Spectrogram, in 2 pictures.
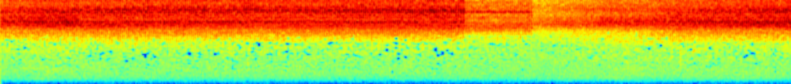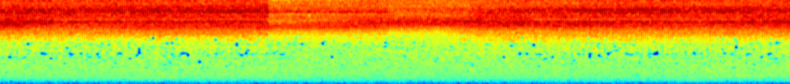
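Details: Summer meadow grasshoppers in a rural setting, a continuous shrill high buzzing chorus with brief dips and abrupt shifts in intensity around five and eleven seconds, otherwise unbroken and steady.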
